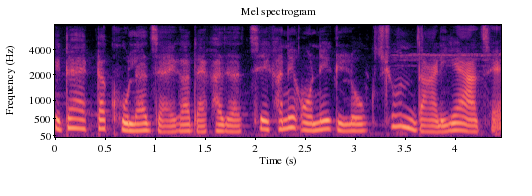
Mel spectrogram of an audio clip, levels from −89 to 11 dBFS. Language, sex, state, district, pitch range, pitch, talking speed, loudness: Bengali, female, West Bengal, Purulia, 165-230 Hz, 190 Hz, 145 wpm, -16 LUFS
